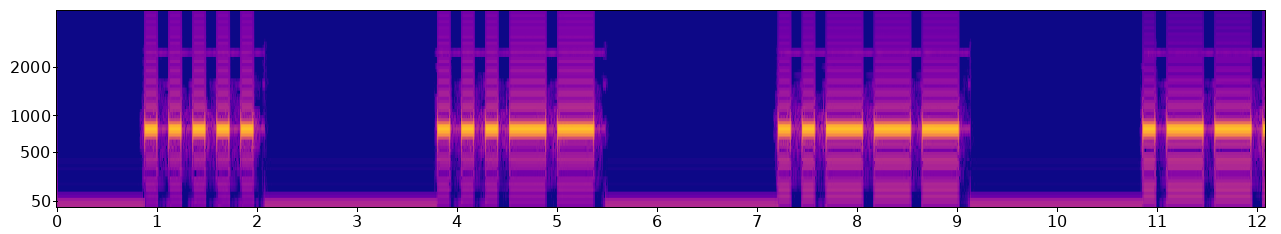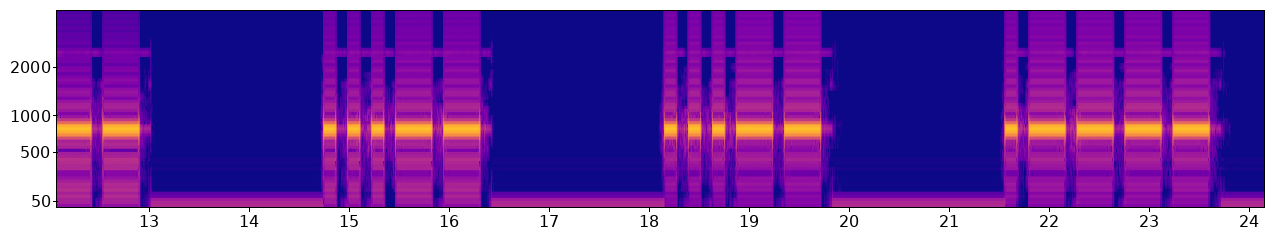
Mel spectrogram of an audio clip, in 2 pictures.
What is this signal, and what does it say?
Morse code, heard as a keyed tone, about 10 wpm, 800 Hz. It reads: 5 3 2 1 3 3 1
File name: ct2idw / exerc12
